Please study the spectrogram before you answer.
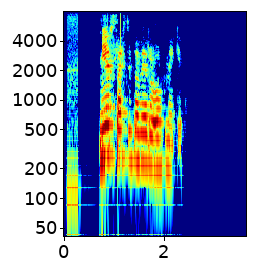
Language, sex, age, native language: Icelandic, female, 18-19, Icelandic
